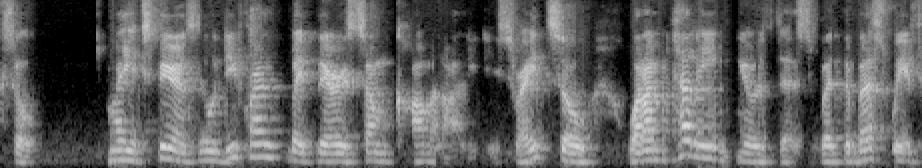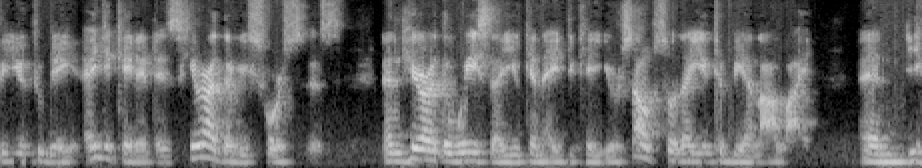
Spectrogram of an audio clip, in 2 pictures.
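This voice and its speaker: A man from Ethiopia speaking as a panelist in a relaxed discussion, hesitant and full of fillers and restarts. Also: a little high, moderate pace, gravelly, slight background noise, poor audio.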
